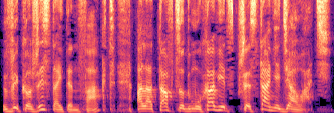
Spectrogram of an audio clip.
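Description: A woman announcing a riddle loudly through a megaphone from some distance, in an educational app. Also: lowish voice, sing-song, slow, heavily acted.

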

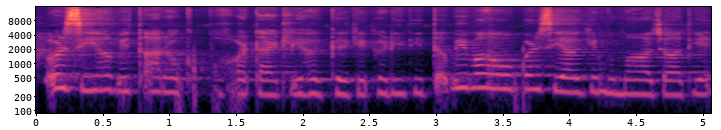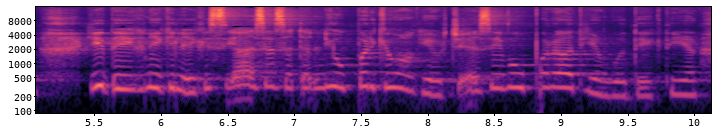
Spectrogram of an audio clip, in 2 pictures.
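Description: A woman's voice: high voice, vocal fry, mellow. A woman storyteller narrating a love story conversationally, mixing English words into her telling. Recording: echoey room with long reverb.

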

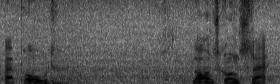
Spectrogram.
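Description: A plain-spoken man with a lowish voice talks unhurriedly while walking by a lake. He is recorded outdoors on a handheld phone camera, with faint outdoor noise behind him. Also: level tone, takes it slowly. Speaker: angler filming his fishing trip. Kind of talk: casual walk-and-talk vlog.

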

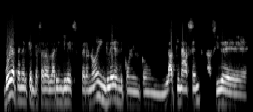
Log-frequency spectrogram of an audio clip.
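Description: A young Cuban man, an actor and singer, thinks aloud in a relaxed interview, explaining his ideas with lots of restarts and fillers. His voice is medium-pitched, mellow and slightly rough, and he talks a little fast. The recording is dry with no room sound, and the high frequencies are cut off.

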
